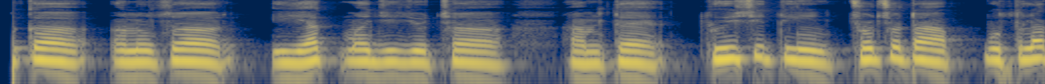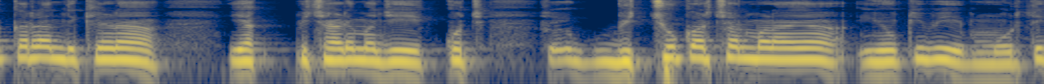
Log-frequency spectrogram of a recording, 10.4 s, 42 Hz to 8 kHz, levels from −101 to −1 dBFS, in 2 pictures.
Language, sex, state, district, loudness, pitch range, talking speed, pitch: Hindi, male, Uttarakhand, Uttarkashi, -22 LUFS, 170-195 Hz, 170 wpm, 180 Hz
